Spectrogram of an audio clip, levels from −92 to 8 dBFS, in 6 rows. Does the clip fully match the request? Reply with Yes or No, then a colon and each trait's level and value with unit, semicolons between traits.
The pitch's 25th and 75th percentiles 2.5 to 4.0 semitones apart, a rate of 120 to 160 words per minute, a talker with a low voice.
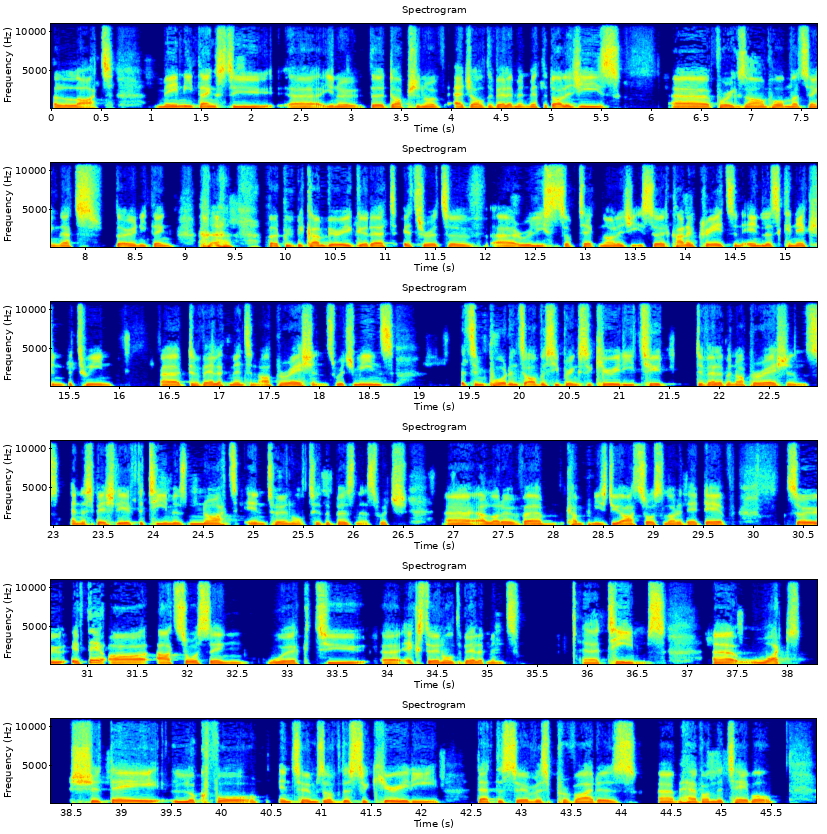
Yes: average, 3.1 semitones; average, 150 wpm; low, 115 Hz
